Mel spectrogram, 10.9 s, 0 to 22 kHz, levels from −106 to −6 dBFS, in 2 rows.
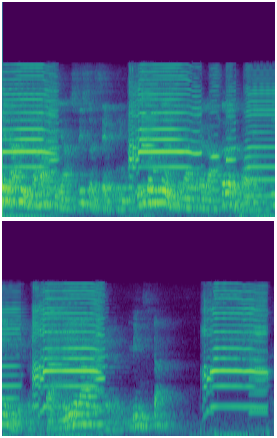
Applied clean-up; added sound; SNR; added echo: none; Harmonica; -3 dB; reverberation time 1.1 s.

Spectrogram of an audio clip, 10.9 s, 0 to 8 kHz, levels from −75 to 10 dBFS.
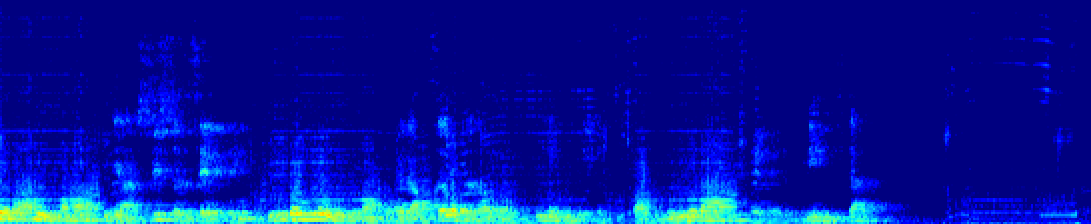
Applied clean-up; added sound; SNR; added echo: neural separator model SepFormer DNS4.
